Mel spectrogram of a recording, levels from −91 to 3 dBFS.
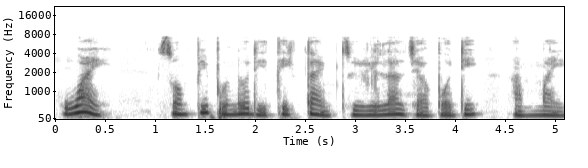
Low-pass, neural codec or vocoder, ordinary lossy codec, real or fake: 7.2 kHz; none; none; real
